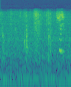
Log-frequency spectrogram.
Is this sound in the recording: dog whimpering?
yes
